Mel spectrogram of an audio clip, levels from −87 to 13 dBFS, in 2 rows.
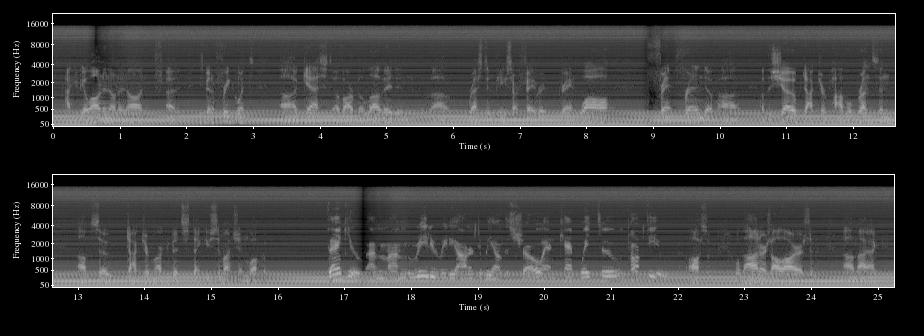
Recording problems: electrical hum; loud; throughout; 50 Hz, 5 dB below the speech

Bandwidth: 14.5 kHz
